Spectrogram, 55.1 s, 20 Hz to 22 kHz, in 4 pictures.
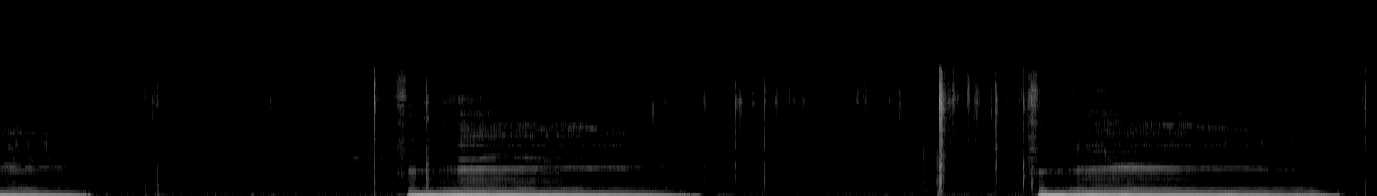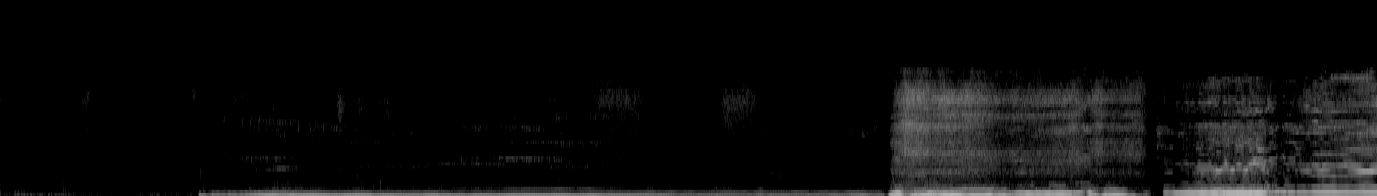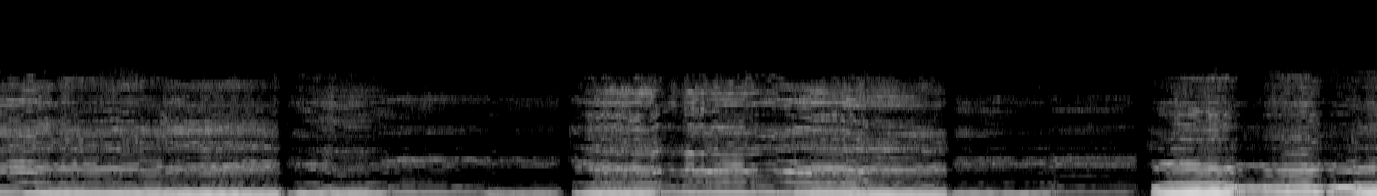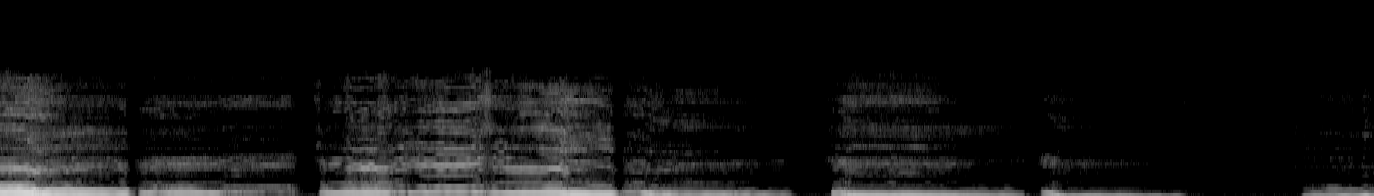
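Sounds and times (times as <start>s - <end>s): woman breathing: 22.6s - 25.4s.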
